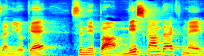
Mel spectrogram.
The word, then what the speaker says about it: misconduct: Et là, ce qui est très intéressant, c'est bien évidemment toujours la place de notre accent tonique, chers amis. Ok? Ce n'est pas misconduct, mais misconduct.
